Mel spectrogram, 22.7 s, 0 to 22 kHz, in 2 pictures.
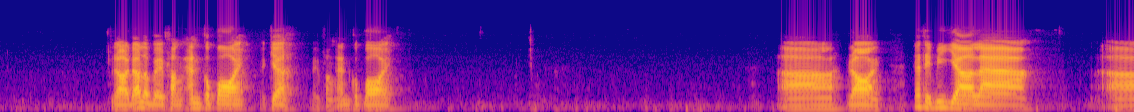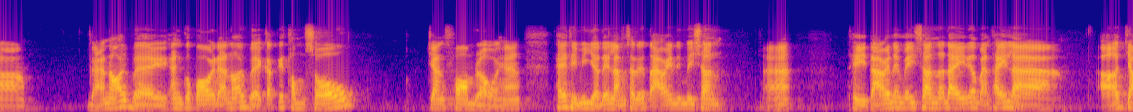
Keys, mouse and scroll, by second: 0.4 click, 1.7 click, 3.4 click, 3.9 click, 6.1 click, 8.7 click, 11.3 click, 11.6 shift+click, 11.8 shift+click, 12.2 Delete, 14.2 click, 15.8 click, 16.5 click, 17.2 click, 21.2 click, 22.5 click.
